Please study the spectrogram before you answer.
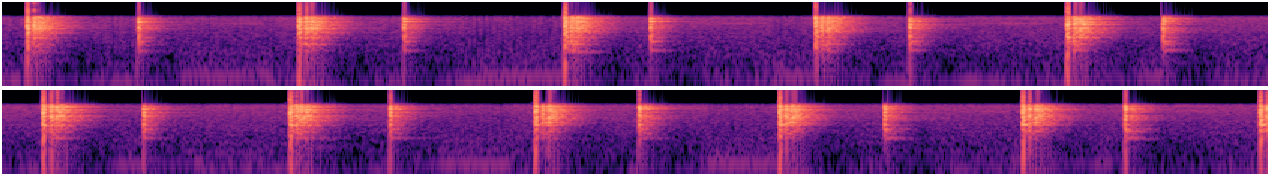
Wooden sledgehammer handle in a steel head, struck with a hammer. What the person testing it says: you can hear a solid sound when you hit it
